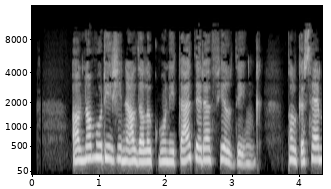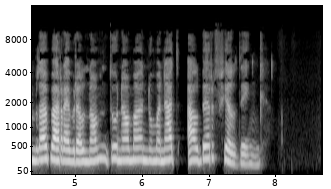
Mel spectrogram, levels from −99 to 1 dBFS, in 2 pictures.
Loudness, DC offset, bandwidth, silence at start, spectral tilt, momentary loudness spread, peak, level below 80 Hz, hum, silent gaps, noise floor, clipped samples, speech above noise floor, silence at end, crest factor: -20 LUFS; under 0.1%; 10 kHz; 0.6 s; -5.5 dB/octave; 9 LU; -2 dBFS; -72 dBFS; none; none; -76 dBFS; under 0.1%; 56 dB; 0.9 s; 20 dB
